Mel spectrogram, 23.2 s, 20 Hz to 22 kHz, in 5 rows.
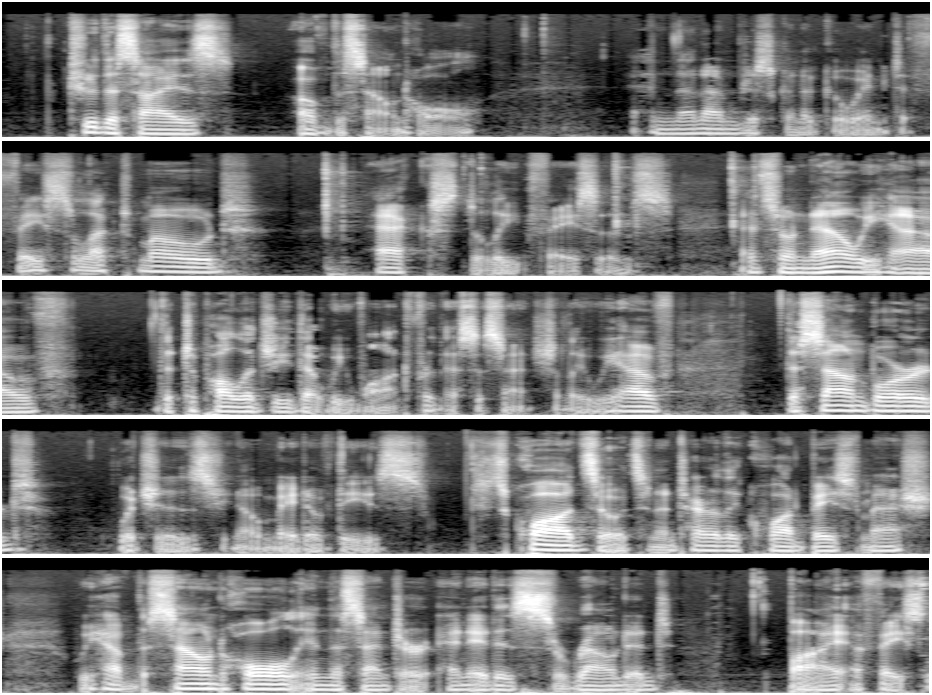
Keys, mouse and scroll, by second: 4.5 click, 6.2 x, 7.7 Tab, 8.3 Tab.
